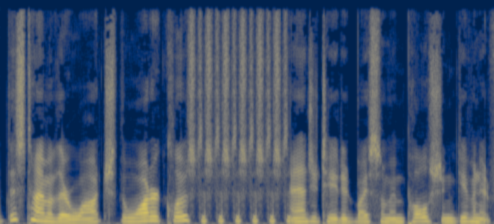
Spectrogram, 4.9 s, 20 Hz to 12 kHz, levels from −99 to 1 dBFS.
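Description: A system hang loop runs from 2.05 to 2.90 s. The computer or its audio driver stalled while the sound hardware kept replaying the same ring buffer. One 171 ms slice of the speech therefore repeats exactly five times at 5.86 Hz, which fits a 4096-sample buffer. At that length the repeats give a choppy machine-gun stutter rather than a steady buzz, and about a second of the speech never arrives.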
